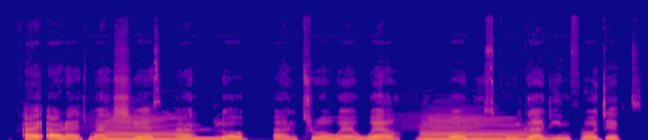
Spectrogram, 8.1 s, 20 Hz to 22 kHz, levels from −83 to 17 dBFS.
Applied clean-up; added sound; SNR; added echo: classical method Wiener filter.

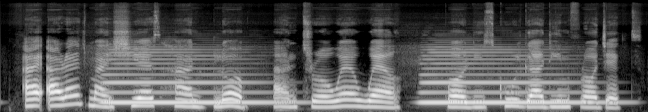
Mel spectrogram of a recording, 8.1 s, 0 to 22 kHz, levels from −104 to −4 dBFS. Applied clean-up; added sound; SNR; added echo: none; Wind instrument, woodwind instrument; 4 dB; none.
